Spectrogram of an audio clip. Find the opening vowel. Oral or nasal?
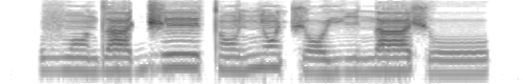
nasal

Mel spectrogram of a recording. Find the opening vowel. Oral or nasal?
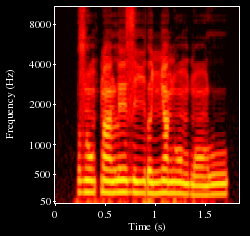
nasal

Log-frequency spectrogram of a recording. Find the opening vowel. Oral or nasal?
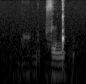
oral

